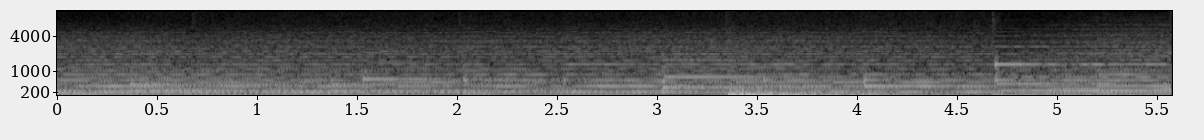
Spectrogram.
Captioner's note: suspenseful music; water bubbling; suspenseful music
